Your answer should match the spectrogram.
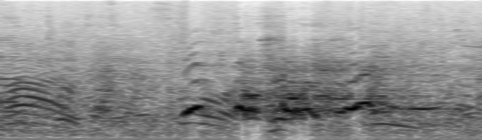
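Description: A dog giving a quick run of high-pitched yips and barks, loudest and densest from about a second in.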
